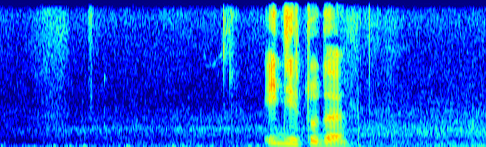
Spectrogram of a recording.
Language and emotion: Russian, neutral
